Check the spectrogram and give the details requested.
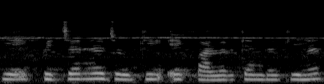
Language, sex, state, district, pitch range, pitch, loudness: Hindi, female, Uttar Pradesh, Ghazipur, 220-240 Hz, 235 Hz, -33 LUFS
